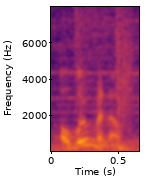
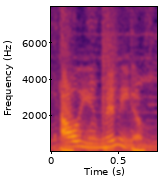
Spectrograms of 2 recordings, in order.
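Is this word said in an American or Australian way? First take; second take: American; Australian. First: It is said with four syllables, American style. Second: It is said with five syllables, Australian style. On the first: "what do you guys call this?" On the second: "It's aluminium"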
